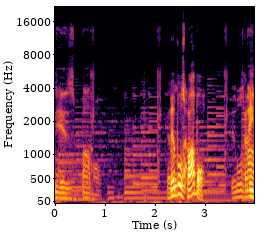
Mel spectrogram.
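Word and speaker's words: Bawel: But according when we Googled it, it said pronunciation is Bobble.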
